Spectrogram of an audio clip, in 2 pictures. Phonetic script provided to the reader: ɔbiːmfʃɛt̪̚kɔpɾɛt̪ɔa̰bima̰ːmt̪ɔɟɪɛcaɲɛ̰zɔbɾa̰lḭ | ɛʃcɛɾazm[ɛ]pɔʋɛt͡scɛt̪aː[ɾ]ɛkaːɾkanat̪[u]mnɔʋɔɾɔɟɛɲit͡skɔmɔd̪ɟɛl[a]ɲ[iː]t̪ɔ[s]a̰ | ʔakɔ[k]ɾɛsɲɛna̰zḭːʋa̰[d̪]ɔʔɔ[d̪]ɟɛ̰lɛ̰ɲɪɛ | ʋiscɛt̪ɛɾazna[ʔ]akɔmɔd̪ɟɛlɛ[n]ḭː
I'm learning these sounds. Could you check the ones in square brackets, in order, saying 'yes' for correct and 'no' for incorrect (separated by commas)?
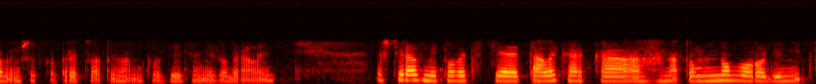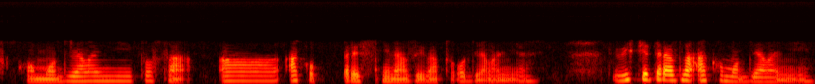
no, no, no, no, yes, yes, no, no, yes, yes, no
